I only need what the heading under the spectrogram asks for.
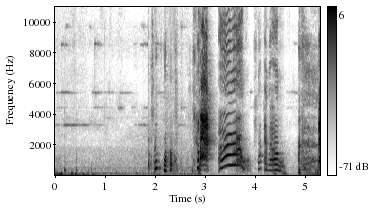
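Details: Hand-raised long-billed corella, a pet Australian parrot rescued after being hit by a car, swearing at the cat indoors: quiet room noise, then harsh, raspy speech-like outbursts in several loud bursts, with a voice nearby.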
